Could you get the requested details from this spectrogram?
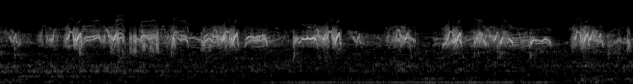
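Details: Dunrovin Ranch Osprey nest, 10 June 2018 at 6:41 PM, headless fish present: a string of twittering, slurred high chirps in uneven groups, with a low steady hum in the background.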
